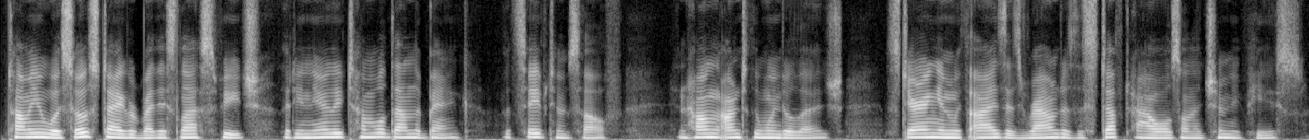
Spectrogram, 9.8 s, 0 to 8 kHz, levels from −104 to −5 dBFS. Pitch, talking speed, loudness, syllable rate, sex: 180 Hz, 230 wpm, -17 LUFS, 6.0 syllables/s, female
